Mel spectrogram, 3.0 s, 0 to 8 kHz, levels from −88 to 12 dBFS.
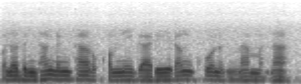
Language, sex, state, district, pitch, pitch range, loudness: Garo, male, Meghalaya, West Garo Hills, 100 Hz, 95-110 Hz, -16 LUFS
